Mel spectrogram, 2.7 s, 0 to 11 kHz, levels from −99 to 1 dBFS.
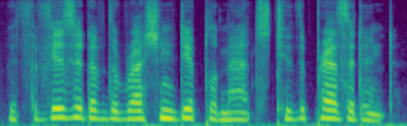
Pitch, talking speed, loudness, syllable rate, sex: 200 Hz, 220 wpm, -16 LUFS, 6.2 syllables/s, female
